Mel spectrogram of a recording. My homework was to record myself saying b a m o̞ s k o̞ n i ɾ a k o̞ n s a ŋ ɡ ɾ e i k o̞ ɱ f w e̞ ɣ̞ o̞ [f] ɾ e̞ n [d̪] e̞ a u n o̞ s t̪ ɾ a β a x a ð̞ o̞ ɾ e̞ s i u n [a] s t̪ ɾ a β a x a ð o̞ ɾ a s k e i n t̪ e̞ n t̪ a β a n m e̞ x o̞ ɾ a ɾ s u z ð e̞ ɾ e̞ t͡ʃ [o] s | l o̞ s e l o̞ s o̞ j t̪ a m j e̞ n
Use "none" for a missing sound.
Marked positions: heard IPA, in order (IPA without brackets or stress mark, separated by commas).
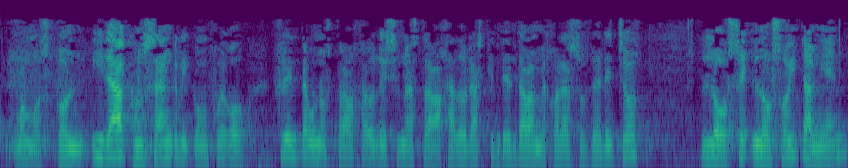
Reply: f, t̪, a, o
